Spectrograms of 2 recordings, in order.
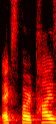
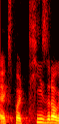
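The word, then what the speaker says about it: expertise: 학습을 하는 건데 그게 뭐 우리의 전 expert가 아니라 experti라고 읽어야 돼.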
